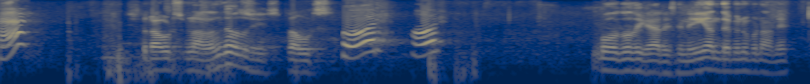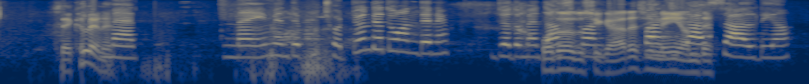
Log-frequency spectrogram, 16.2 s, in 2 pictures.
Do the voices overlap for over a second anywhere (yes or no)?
yes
